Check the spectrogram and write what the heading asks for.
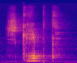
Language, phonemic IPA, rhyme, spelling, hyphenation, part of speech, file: Dutch, /skrɪpt/, -ɪpt, script, script, noun, Nl-script.ogg
- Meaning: 1. script (written text of a dramatic performance) 2. script (sequential list of commands)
